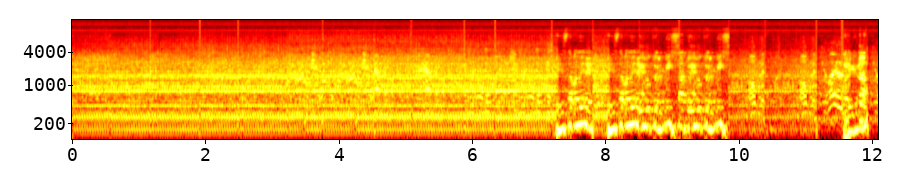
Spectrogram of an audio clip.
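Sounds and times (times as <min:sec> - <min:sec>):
steady tonal drone: 0:00.0 - 0:12.0.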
